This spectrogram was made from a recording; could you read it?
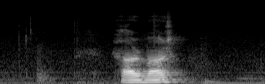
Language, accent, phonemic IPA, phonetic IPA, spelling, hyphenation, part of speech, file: Armenian, Eastern Armenian, /hɑɾˈmɑɾ/, [hɑɾmɑ́ɾ], հարմար, հար‧մար, adjective / adverb, Hy-հարմար.ogg
- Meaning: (adjective) comfortable, convenient; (adverb) comfortably, conveniently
